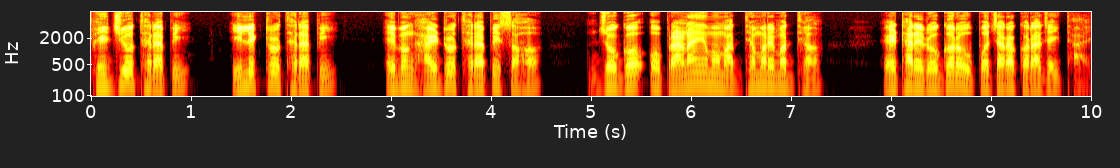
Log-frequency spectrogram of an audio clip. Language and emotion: Odia, neutral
